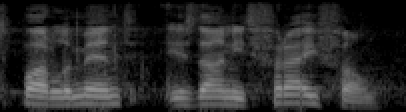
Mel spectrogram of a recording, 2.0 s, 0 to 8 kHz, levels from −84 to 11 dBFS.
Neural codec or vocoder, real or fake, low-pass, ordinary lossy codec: none; real; 7.2 kHz; none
